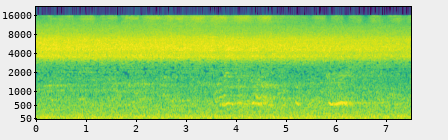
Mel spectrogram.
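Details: At a school playground in summer, cicadas keep up a loud, unbroken hissing buzz high in pitch. Faint murmuring tones sound softly underneath midway.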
